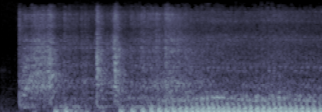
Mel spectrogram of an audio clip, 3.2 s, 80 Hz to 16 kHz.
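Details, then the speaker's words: Mash Fifty 50 cc motorcycle with a new replacement Lifan engine, started after the engine swap without choke: a brief crank, then it catches at once into an even putter of about four beats a second. A normal cold start. "Let's see if we can start it without a choke."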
